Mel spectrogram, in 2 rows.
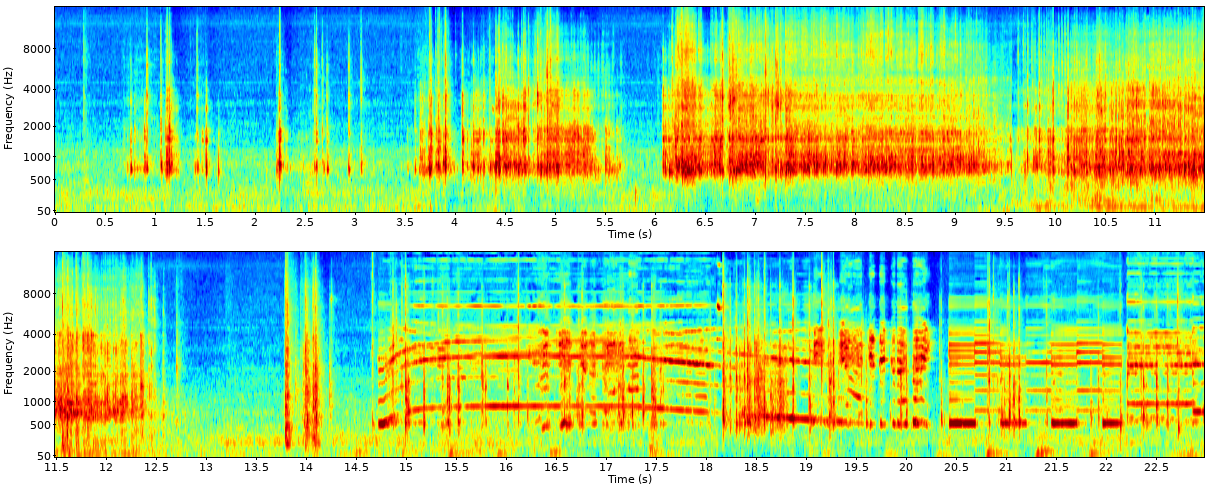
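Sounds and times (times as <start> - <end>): toy cars rolling and rattling: 0.7 - 12.8, 13.8 - 22.9
siren sound: 14.7 - 19.1, 20.4 - 22.9.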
